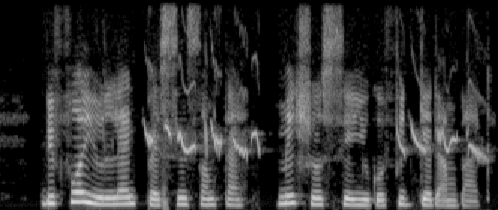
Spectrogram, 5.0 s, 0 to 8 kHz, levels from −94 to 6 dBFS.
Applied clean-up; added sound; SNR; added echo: classical method spectral subtraction.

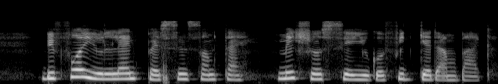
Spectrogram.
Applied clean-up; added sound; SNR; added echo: none; none; none; none.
